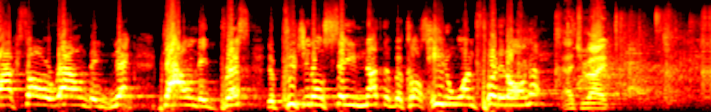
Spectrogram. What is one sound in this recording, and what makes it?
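A man preaches loudly and passionately through a microphone, with a singing lilt.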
